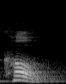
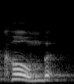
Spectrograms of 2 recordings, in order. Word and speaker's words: comb: This is a comb. Not a comb, a comb.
